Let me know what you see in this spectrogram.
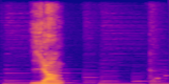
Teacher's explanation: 发音的时候从高元音一开始，舌位向后滑降到低元音啊，然后舌位升高，接续鼻音嗯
